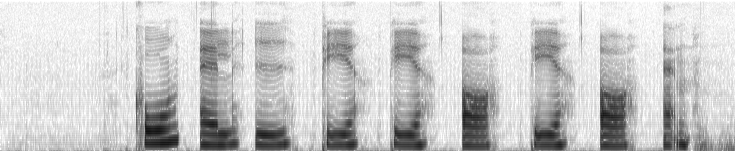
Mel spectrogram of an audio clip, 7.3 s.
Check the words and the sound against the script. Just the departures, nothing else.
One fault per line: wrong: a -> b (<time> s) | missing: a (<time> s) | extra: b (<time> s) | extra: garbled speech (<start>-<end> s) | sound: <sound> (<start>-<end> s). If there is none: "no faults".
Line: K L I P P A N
extra: P A (5.3 s)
